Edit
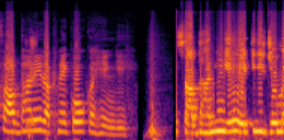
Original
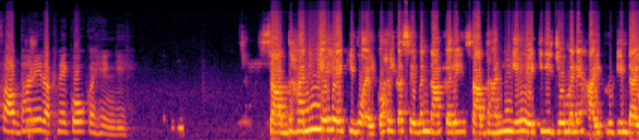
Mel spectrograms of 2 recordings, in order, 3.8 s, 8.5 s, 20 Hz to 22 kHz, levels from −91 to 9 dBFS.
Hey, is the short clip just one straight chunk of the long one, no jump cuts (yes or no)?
no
